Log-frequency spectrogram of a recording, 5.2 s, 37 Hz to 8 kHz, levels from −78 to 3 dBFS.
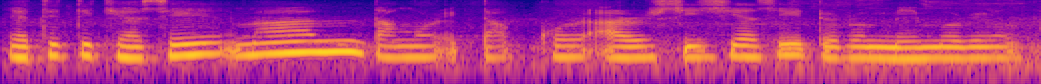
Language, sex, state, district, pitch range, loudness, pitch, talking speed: Nagamese, female, Nagaland, Kohima, 200-235 Hz, -14 LUFS, 210 Hz, 140 wpm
